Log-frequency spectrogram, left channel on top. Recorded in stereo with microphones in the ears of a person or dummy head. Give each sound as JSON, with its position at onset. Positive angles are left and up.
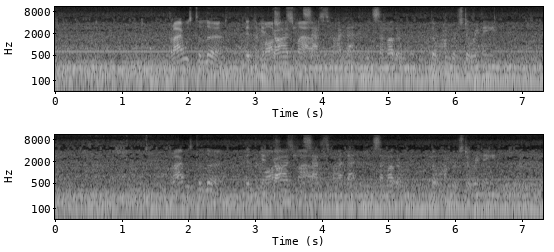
{"t": 1.7, "sound": "a man speaking", "side_deg": 55, "distance_m": 0.5}
{"t": 3.1, "sound": "a man speaking", "side_deg": 70, "distance_m": 1.4}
